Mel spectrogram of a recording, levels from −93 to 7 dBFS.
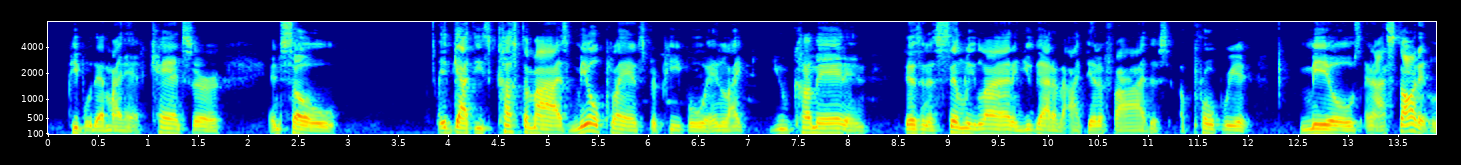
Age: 30-49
